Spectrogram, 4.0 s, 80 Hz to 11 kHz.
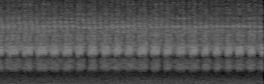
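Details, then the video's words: Cicadas singing in nature: a dense, continuous high buzzing chorus with rapid pulsing, about two to three pulses per second, steady and unbroken throughout. "45 min de chant des cigales"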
